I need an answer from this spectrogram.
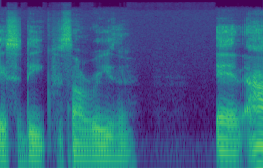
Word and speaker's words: Siddiq: My name is Siddiq. His name is Saadiq. Right. It's actually pronounced different.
